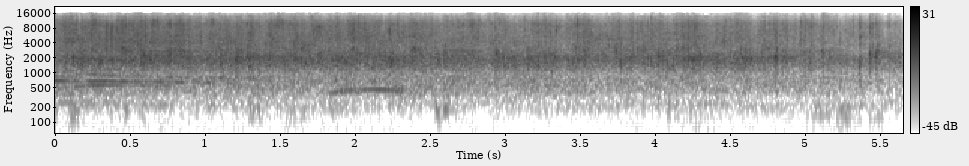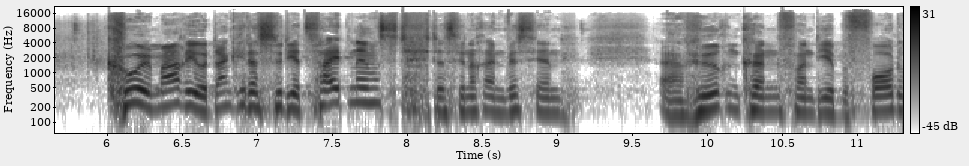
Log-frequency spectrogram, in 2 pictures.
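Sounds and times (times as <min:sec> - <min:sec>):
audience applause: 0:00.0 - 0:06.0
speech: 0:06.1 - 0:11.2.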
